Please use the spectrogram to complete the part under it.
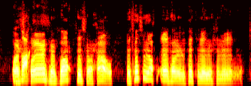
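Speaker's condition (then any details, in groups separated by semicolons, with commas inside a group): Mouth cancer surgery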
